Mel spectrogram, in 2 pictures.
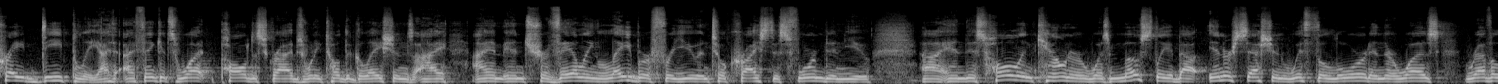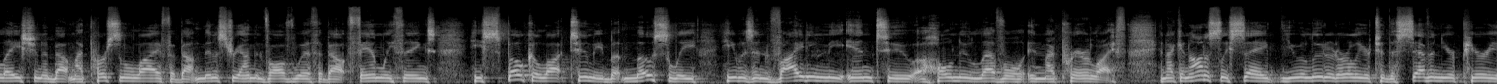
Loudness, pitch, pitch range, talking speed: -21 LUFS, 145 Hz, 135-160 Hz, 180 wpm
